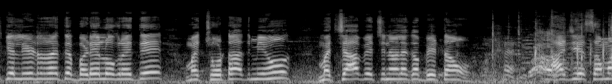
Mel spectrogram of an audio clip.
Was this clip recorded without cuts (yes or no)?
yes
